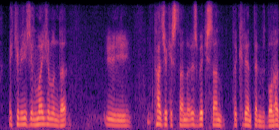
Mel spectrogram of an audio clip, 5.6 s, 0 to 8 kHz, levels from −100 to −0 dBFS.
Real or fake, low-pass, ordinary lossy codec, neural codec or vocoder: fake; 7.2 kHz; Opus, 16 kbps; codec, 16 kHz in and 24 kHz out, 0.6 kbps, FocalCodec, streaming, 4096 codes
